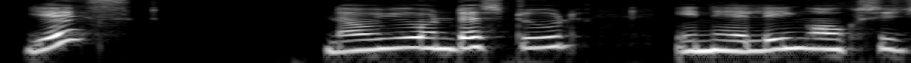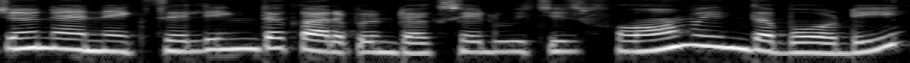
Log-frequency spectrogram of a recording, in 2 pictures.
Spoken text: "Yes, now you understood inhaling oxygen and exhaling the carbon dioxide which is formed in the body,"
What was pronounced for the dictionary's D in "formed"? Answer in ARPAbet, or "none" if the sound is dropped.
none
